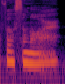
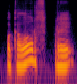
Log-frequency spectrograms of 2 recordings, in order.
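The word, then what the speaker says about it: Focalors: But to answer your question, I am Fosalor. You know, the god. Ну, они Фокалорс произносят как-то Форсалор. Без К, именно Форсалор. А тут Фокалорс. Там Форсалор.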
